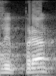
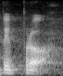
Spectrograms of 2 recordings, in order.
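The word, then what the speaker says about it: বিপ্র: Kiba Vipro. It is not wrong to say Vipra also. So Vipra is okay. Vipra and Bipro is same.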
